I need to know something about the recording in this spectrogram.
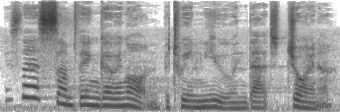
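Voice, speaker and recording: A woman's voice: lowish voice, wildly swooping pitch, normal speed, creaky, a little mellow, full character voice. A woman playing a cool, wry Imperial agent, guarded and probing in scripted game dialogue. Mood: wry, teasing. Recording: noisy game capture with long reverb.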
